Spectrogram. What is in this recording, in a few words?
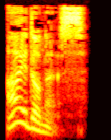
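"idleness", English, British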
